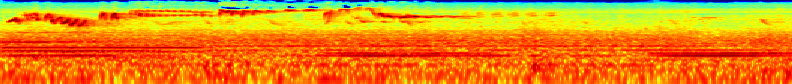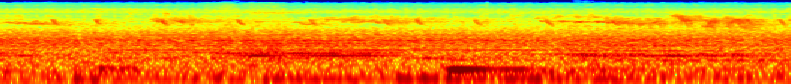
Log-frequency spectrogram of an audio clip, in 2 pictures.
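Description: A songbird singing loudly for the first three seconds in a quick run of varied chirps and trills, then fainter scattered chirps through the rest.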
